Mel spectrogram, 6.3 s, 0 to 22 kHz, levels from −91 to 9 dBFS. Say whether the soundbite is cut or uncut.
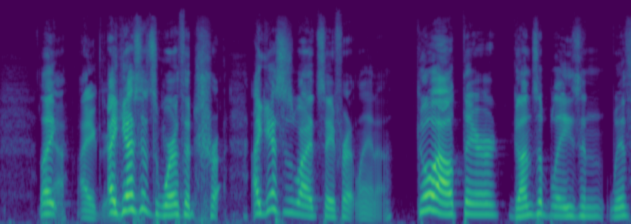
uncut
